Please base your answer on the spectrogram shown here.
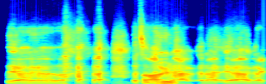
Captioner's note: laughs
